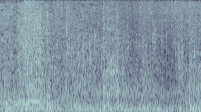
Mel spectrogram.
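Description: Flames burst with a whooshing roar.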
